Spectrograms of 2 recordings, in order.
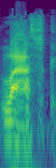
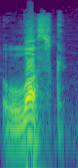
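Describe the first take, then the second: First: The name rhymes with ask. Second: The name rhymes with husk. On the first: The speaker calls it wrong. "not Lask" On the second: The speaker calls it right. "pronounced like Lusk"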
